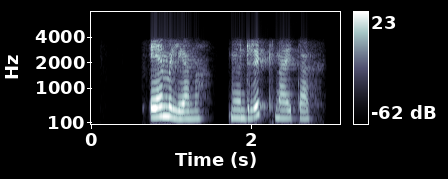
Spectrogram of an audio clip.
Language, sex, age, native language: Icelandic, female, 20-29, Icelandic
